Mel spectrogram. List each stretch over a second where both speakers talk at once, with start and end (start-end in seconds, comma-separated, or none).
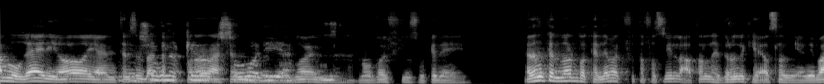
1.2-3.0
